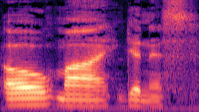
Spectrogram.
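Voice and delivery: very slow, low and soft; stunned realisation. Retold or imitated. Crier spotting his buddies, stunned quiet. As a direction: drop to a slow, deflated hush.

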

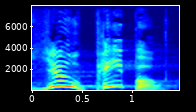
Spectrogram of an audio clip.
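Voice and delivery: loud, high, slow street challenge. Acted. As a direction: get up in her face and call her out. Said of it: "I'd have got all up in my flesh and been like".

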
